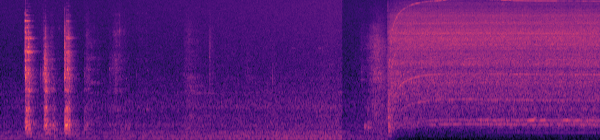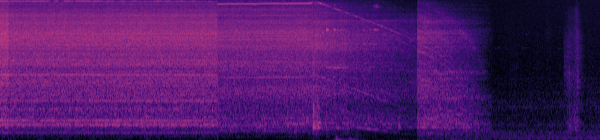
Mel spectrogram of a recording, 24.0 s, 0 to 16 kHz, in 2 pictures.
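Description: A VEVOR portable band saw on a stand cuts through 2 7/8 inch oil field tubing with a steady high whine lasting about ten seconds, after a few sharp metal knocks. The tone fades as the cut finishes and the blade winds down.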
